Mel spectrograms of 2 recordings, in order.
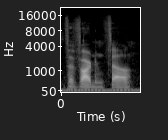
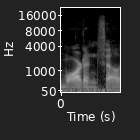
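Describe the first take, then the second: First: The name begins with a V sound. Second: The name begins with a W sound. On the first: "I say it with like two V's" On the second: "It's probably just Wardenfell or something like that"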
